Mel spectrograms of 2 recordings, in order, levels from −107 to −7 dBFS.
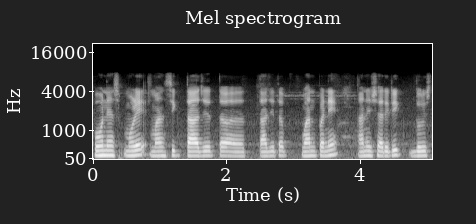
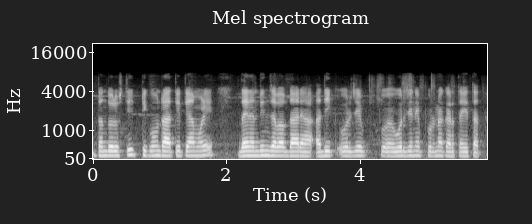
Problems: constant background noise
